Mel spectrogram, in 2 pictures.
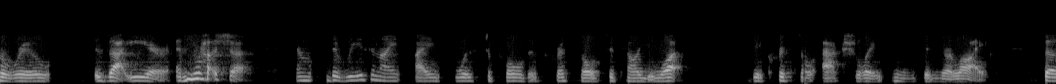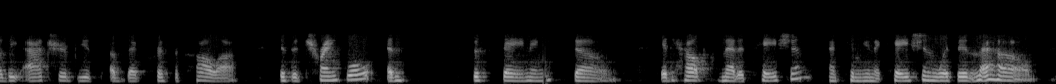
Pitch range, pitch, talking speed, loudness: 165-190 Hz, 175 Hz, 130 wpm, -30 LUFS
